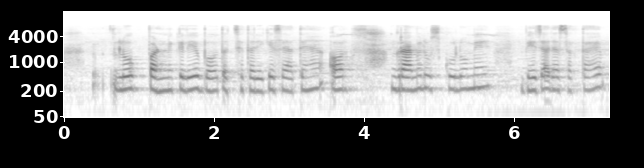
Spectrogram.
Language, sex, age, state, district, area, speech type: Hindi, female, 18-30, Uttar Pradesh, Varanasi, rural, spontaneous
